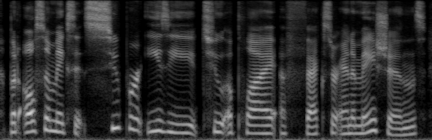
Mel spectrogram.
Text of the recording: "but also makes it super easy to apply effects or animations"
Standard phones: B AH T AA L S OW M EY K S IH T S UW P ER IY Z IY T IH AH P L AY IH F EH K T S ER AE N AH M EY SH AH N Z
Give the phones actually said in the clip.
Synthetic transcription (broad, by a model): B AH T AA L S OW M EY K S IH T S UW P ER IY Z IY T IH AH P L AY IH F EH K T S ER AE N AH M EY SH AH N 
